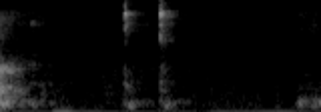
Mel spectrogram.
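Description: Two faint computer mouse clicks in quick succession, about a fifth of a second apart, as a menu tab is clicked; otherwise near silence.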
